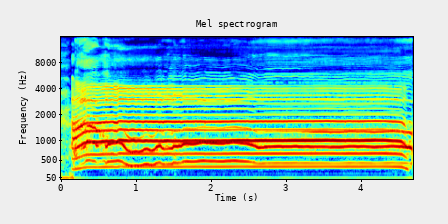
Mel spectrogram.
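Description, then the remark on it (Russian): Several people, each showing their best scream on a count of three, scream together in a loud, sustained, high-pitched yell that starts abruptly and holds steady for nearly five seconds before cutting off. “Давайте, учитывая, что это франшиза Крик, каждый из нас, перед тем, как мы попрощаемся, покажет свой лучший крик.”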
